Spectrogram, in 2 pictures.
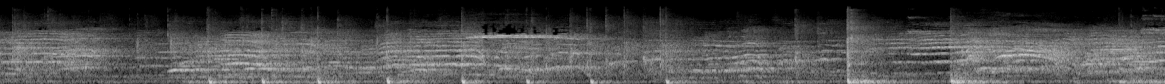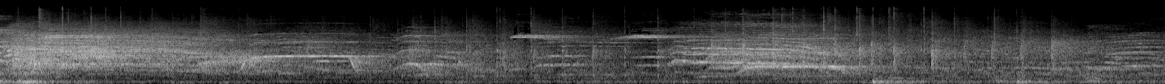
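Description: Volleyball rally in a gymnasium: sharp ball strikes off hands and arms, the loudest about eight and a half seconds in, amid players' and spectators' shouts and calls echoing in the hall.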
